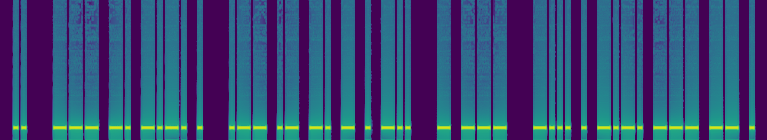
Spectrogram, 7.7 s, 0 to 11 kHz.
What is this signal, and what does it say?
Morse code, heard as a keyed tone, about 30 wpm, 1000 Hz. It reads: I ONCE WANTED TO BECOME
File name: qotdfiles / 30wpm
